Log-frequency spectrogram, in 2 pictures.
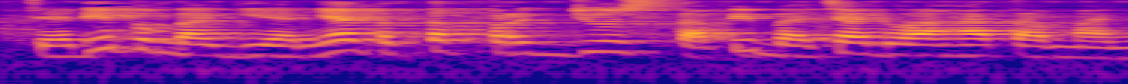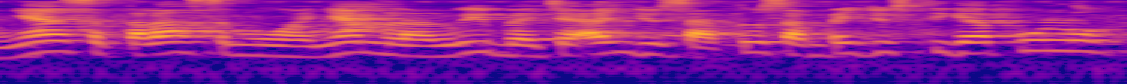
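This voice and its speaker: A woman's voice: a little high, moderate pace, hardly any pauses, reverberant, rough recording. A woman preacher giving a casual sermon, reading out listeners' questions and answering them with teasing, chatty asides and laughs. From Indonesia.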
